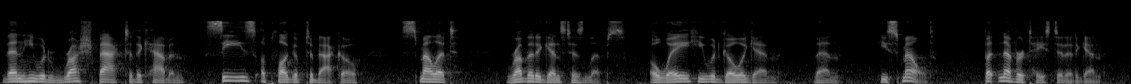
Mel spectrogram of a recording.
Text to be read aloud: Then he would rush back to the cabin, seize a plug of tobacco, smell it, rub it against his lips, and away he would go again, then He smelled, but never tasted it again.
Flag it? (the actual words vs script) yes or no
yes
